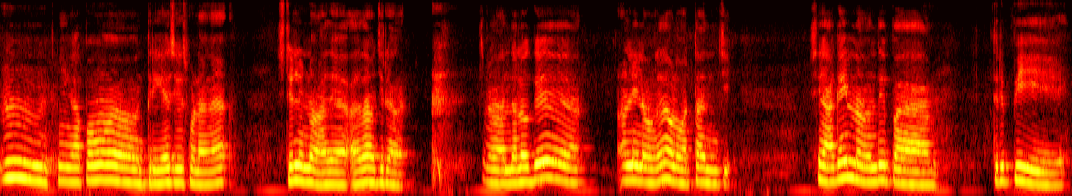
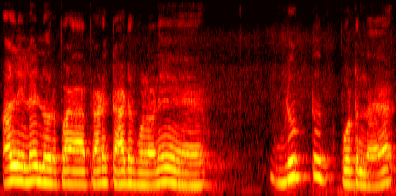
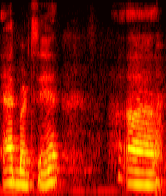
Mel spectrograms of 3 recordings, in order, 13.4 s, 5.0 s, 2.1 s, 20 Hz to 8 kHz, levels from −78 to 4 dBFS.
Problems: none marked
